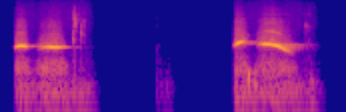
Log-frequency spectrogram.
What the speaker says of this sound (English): Time to whistle.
